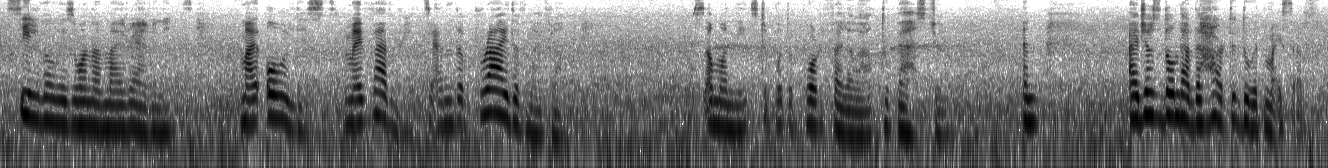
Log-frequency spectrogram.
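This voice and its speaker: A woman's voice: medium pitch, animated, moderate pace, noisy background, close to an everyday voice. An actress voicing a cheerful, eccentric woman necromancer farmer in a video game, theatrical and breezy about gruesome things. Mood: wry, chatty. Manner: theatrical, breezy, matter-of-fact about gore. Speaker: quest-giving farmer.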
